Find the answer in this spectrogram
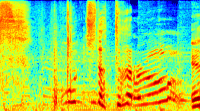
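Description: A man's voice from an anime scene: a short, loud breathy outburst right at the start, which the speech recogniser took for laughter, then animated speech.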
